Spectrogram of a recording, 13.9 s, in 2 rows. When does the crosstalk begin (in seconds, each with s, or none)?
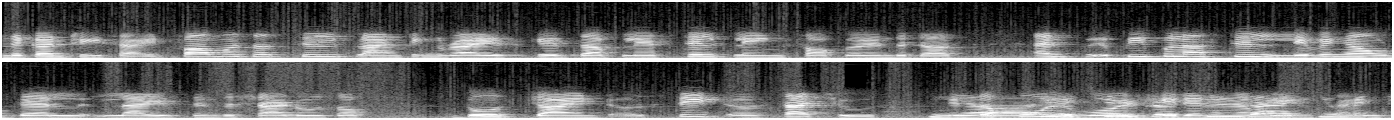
11.6 s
